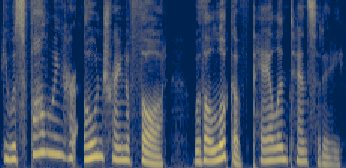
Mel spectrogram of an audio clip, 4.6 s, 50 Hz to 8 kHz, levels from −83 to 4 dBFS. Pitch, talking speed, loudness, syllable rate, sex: 205 Hz, 180 wpm, -20 LUFS, 4.6 syllables/s, female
